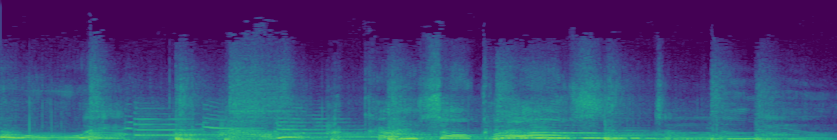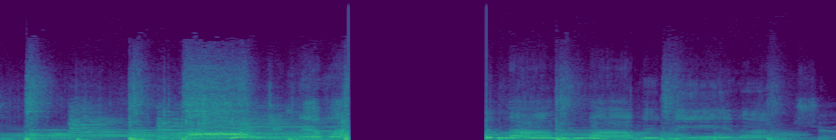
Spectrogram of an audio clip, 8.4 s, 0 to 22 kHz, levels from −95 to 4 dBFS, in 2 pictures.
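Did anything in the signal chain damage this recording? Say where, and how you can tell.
Yes. At the codec or storage stage, compressed frames were skipped at 0.61 s and 3.76 s. The sound jumps ahead each time, by about 100 ms and then about 300 ms, which fits roughly five and fifteen frames of about 23 ms.

There's an audio dropout to silence from 5.93 s to 6.61 s, about 690 ms of silence with no room tone underneath. The sound just stops mid-flow and picks up again. That most likely means the input was lost upstream while the recorder kept writing silence.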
